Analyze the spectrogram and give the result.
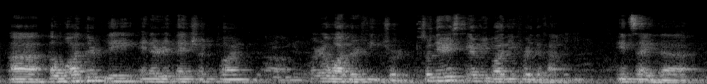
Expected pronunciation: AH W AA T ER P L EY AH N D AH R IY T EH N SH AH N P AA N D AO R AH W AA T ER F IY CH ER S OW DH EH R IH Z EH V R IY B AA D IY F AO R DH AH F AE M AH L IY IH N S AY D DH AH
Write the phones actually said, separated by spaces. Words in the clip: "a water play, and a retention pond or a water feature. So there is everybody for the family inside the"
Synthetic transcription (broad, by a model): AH W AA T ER P L EY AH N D AH R IY T EH N SH AH N F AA N D AO R AH W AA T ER F IY CH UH S OW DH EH R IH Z EH V R IY B AA D IY F AO R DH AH F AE M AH L IY IH N S AY D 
